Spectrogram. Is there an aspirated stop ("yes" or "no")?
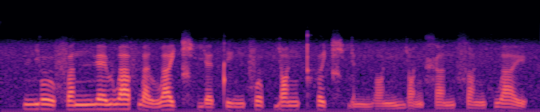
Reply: yes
